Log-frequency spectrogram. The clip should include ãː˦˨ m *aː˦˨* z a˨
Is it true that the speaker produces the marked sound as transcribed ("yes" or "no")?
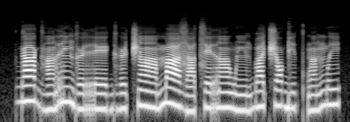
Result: yes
